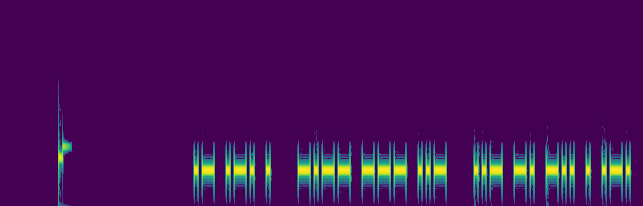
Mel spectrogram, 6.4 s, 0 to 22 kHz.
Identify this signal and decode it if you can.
Morse code, heard as a keyed tone, about 32 wpm, 700 Hz. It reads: ARE YOU UNDER
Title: Sentences from Top 1000 Words - Review Part 6 - 30wpm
